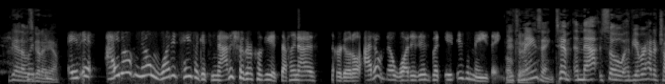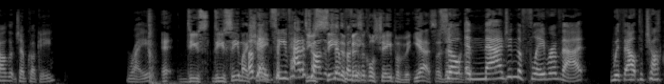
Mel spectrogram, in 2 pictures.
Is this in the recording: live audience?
no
